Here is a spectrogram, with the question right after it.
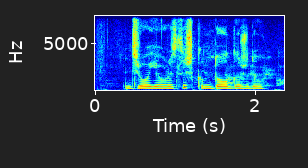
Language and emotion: Russian, neutral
